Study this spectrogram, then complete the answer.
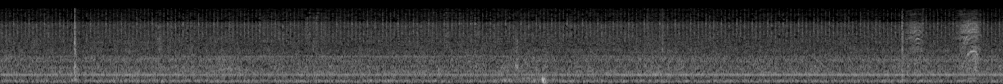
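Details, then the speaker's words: Opel Astra J 1.4 with a single coil pack, which had a check-engine light, shaking and a cylinder 1 misfire: after clearing codes, misfire counters read zero on all four cylinders, and it holds a smooth, even idle hum with no miss. "Zero. Ăsta e history și a avut, dar acuma e zero. 0 la 2, 0 la 3 și la 4. Nu ești 0. Deci toate s cu zero."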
